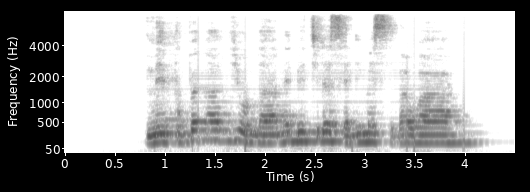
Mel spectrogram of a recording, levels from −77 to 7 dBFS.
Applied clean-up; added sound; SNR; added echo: neural separator model SepFormer DNS4.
